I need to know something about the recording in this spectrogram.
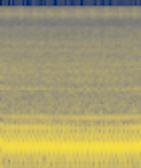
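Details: Car engine idling after being pulled, repaired and reinstalled, V-band joints checked with no air leaks: low, steady idle hum with an even beat and no knocks, ticks or stumbles; healthy idle.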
